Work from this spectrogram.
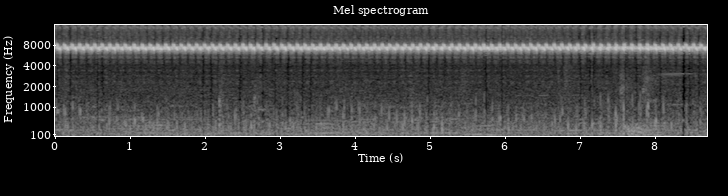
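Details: Male crickets in a loud chorus of the kind heard from dusk until dawn, a dense high-pitched rapid trill pulsing steadily without pause, with faint low rustling underneath.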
